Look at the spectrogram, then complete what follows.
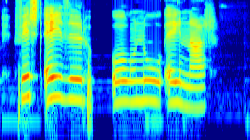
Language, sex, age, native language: Icelandic, female, 9, Icelandic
